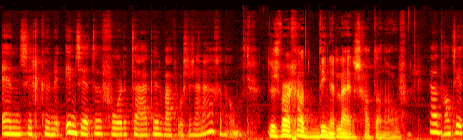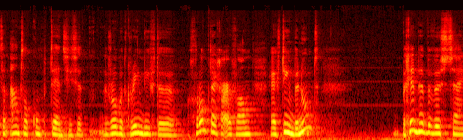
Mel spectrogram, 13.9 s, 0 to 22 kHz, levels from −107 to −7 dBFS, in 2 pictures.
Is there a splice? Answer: yes; 2 cuts; at 6.6 s, 11.1 s

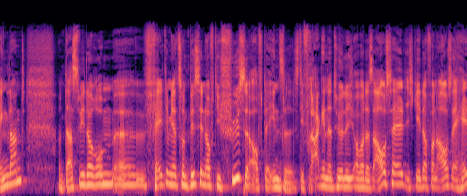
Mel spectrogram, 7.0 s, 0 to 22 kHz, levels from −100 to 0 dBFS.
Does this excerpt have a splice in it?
no; 0 cuts

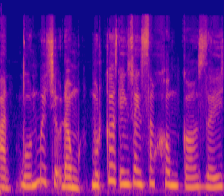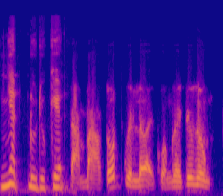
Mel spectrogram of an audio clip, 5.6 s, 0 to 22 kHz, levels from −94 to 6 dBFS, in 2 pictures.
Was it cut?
yes; 4 cuts; at 1.4 s, 1.9 s, 2.8 s, 3.7 s

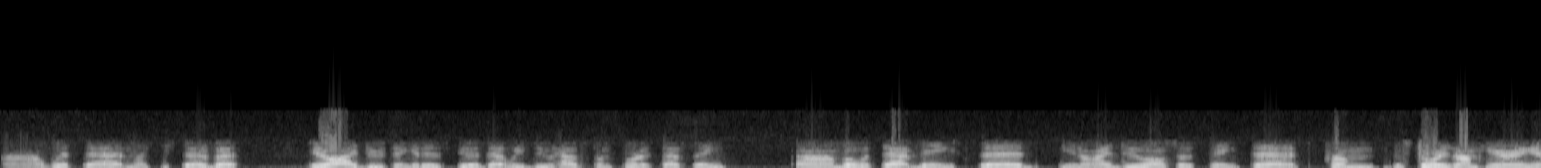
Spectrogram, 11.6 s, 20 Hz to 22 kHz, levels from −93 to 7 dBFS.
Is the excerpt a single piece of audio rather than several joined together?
yes; 0 cuts

